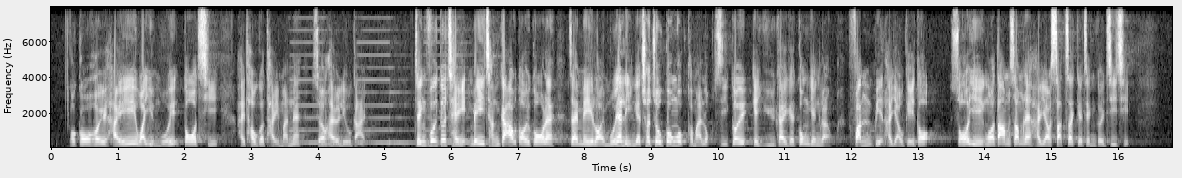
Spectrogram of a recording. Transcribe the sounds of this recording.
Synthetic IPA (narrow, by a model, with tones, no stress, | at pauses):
ŋɔː˨˧kɔː˧ɦɵ˧ɥhɐ˨˥jwɐ˨˥jːyː˨˩nwuː˨˥jt̪ɔː˥t͡sʰiː˧ | hɐ˨jt̪ʰɐ˧wkɔː˧t̪ʰɐ̰˨˩jmɐ˨nlɛː˥sœː˨˥ŋhɐ˨jhɵ˧liː˨˧wka̰ː˨˥jt͡sɪ˧ŋfu˨˥jɪ˨k̚t̪o˥wʰme˨jt͡sʰɐ˨˩ŋkaː˥wt̪ɔː˨jkɔː˧lɛː˥t͡sɐ˨hɐ˨˩jme˨jlɔː˨˩jmuː˨˧jɐ˥t̚liː˨˩nkɛː˧t͡ʃʰɵ˥t̚t͡so˥wkʊ˥ŋːʊ˥k̚t̪ʰʊ˨˩ŋmaː˨˩jlʊ˨k̚t͡siː˧kɵ˥ɥkɛː˧jyː˨kɐ˧jkɛː˧kʊ˥ŋjɪ˧ŋlœː˨˩ŋ | fɐ˥npiː˨t̚hɐ˨jɐ̰˨˧wke˨˥jt̪ɔː˥ | sɔː˨˥jiː˨˧ŋɔː˨˧t̪aː˥msɐ˥mlɛː˥ɦɐ˨jːɐ˨˧wsɐ˨t̚t͡sɐ˥t̚kɛː˧t͡sɪ˧ŋkɵ˧ɥt͡siː˥t͡sʰḭː˨˩n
